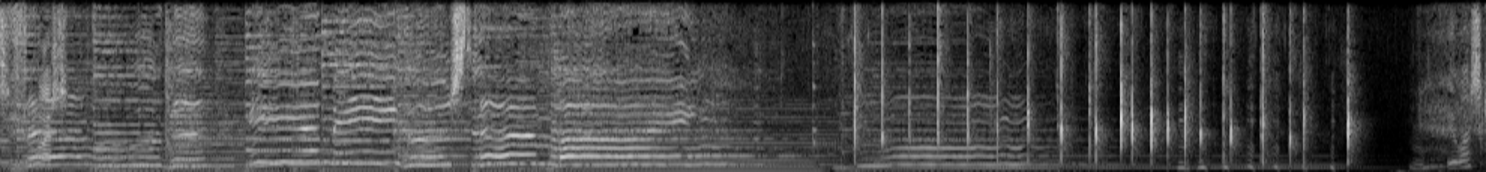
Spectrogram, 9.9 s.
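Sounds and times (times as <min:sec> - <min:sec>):
speech: 0:00.0 - 0:02.3, 0:03.0 - 0:04.7
applause: 0:05.6 - 0:09.1.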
